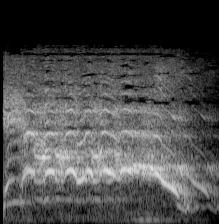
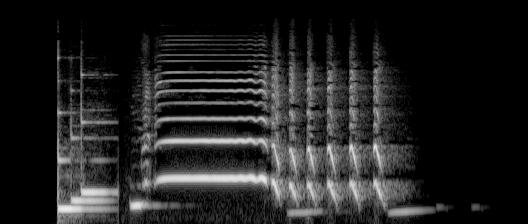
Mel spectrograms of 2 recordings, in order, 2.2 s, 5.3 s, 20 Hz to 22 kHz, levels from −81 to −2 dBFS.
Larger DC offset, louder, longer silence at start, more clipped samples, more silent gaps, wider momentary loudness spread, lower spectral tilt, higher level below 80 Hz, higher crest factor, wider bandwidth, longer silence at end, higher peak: neither; about the same, -17 LUFS vs -16 LUFS; second, 0.05 s vs 0.55 s; neither; neither; second, 3 LU vs 9 LU; second, 0.5 dB/octave vs -2 dB/octave; second, -72 dBFS vs -64 dBFS; about the same, 12 dB vs 12 dB; second, 9.6 kHz vs 12 kHz; second, 0 s vs 1.15 s; about the same, -6 dBFS vs -6 dBFS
